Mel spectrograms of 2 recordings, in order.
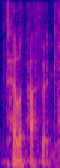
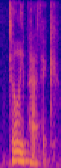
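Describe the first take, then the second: First: Said in the usual way. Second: Telepathic said as tilipethic, Kiwi vowels; New Zealand accent. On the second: Retold or imitated. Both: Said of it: "Peter Jackson try to say".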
